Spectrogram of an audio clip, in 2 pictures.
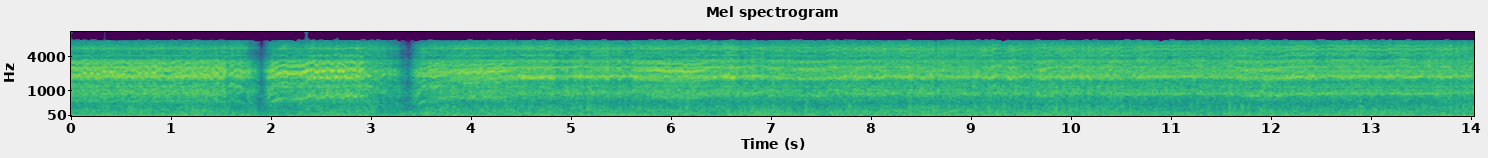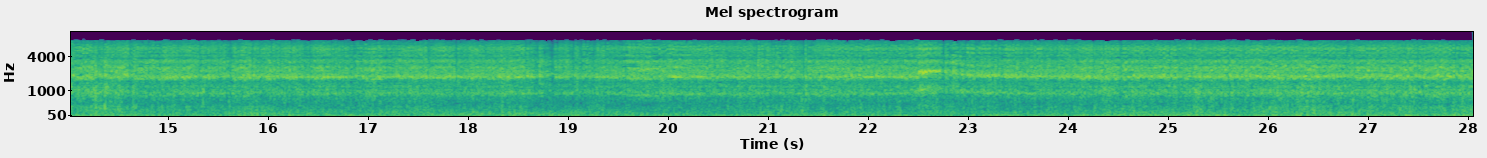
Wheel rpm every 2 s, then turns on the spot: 180, 130, 210, 220, 230, 230, 230, 230, 230, 230, 230, 250, 240, 230.
none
